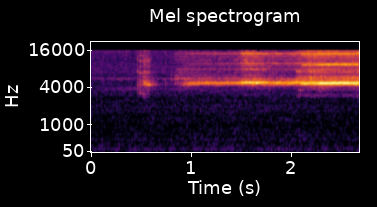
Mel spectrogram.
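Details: A soft chirp, then a bell cricket's high ringing tone rises out of background hiss and grows steadily louder, ending as a clear, sustained note.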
